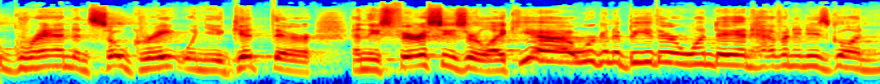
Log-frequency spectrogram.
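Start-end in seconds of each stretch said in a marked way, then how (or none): 3.2-5.0 higher, breezy self-assured voice; smug confident Pharisee. Retold or imitated. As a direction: toss it off like you're already in.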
